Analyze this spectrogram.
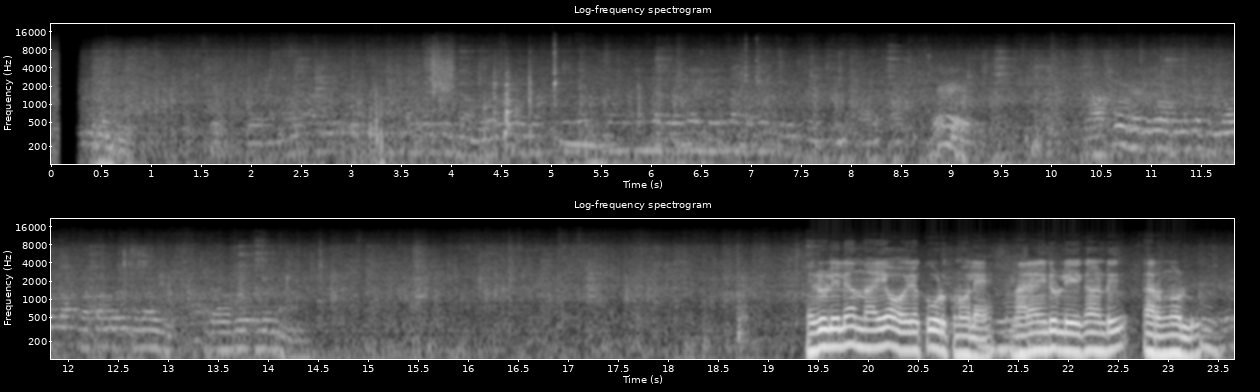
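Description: Metal tools clink and tap against car parts.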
